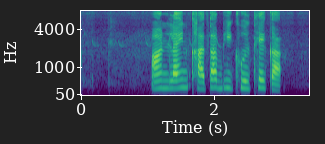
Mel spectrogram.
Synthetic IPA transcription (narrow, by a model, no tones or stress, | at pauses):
ɔːnlaːɪnkʰaːt̪abʱikʰult̪ʰeka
